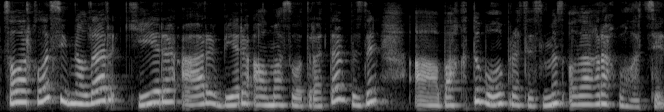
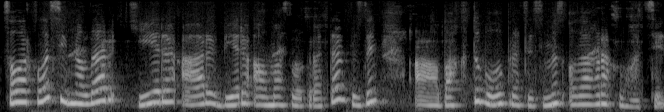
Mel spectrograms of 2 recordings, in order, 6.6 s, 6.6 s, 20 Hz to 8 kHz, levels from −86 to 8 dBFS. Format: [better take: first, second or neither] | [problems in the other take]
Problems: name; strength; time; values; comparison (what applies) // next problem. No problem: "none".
first | noise reduction (neural separator model SepFormer DNS4)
